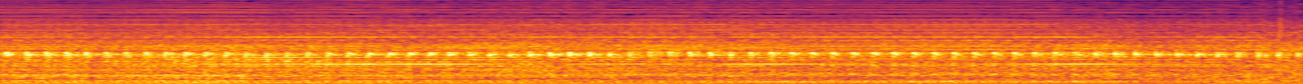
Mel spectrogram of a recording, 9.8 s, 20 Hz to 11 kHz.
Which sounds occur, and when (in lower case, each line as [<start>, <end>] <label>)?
[0.01, 9.75] engine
